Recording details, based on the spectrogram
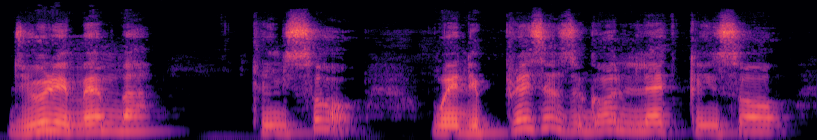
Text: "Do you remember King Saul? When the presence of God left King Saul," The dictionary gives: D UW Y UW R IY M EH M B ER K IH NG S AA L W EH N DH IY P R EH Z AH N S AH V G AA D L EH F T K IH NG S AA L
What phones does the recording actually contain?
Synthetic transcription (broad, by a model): D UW Y UW R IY M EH M B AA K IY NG S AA W EH N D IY P R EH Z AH N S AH G AA D L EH T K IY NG S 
